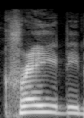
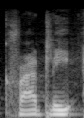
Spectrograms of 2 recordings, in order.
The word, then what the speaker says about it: Cradley: Can I just point out that it is pronounced Cradley, not Cradley, as per the spelling?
